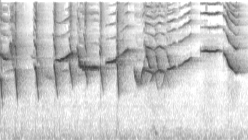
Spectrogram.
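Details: Kacer, the white-rumped shama, in full lure song: rapid series of sharp downward-sweeping notes, then long clear whistles and warbled phrases climbing high, continuous and loud throughout.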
